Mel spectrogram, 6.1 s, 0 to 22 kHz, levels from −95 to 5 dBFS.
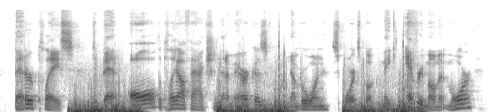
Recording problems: wind noise on the microphone; heavy; at 1 s, at 2.5 s and from 4.5 to 5.5 s; 8 dB below the speech

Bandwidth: 15 kHz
